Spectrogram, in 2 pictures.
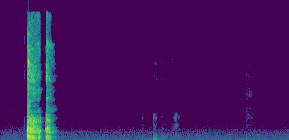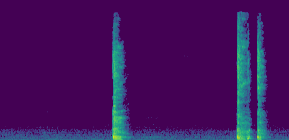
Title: coughing (f)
